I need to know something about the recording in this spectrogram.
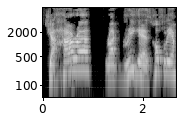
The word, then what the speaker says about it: Yahira: Am I pronouncing your name right? Yahira. Yahira.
